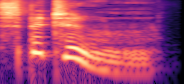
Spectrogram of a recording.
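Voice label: "spittoon", British English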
